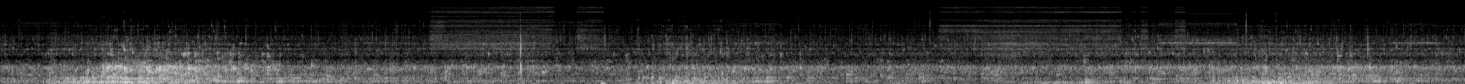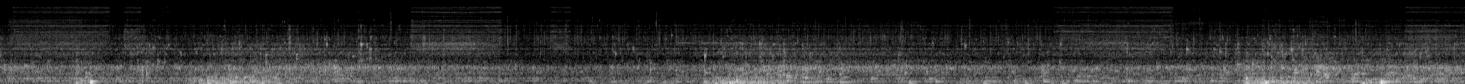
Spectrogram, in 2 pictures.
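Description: Scuba regulator breathing heard underwater: exhaust bubbles rush out in a burst about every five seconds, with a low steady hiss between, and a couple of sharp clicks.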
